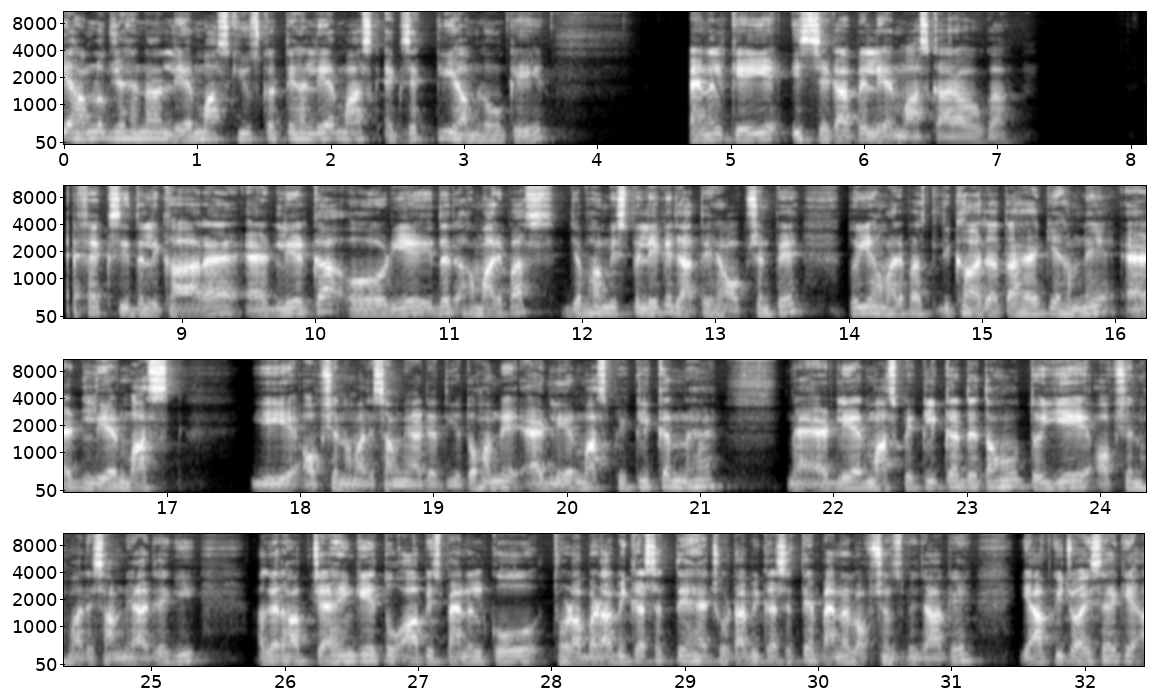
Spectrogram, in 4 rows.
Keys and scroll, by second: 0.1 ctrl+alt+z.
